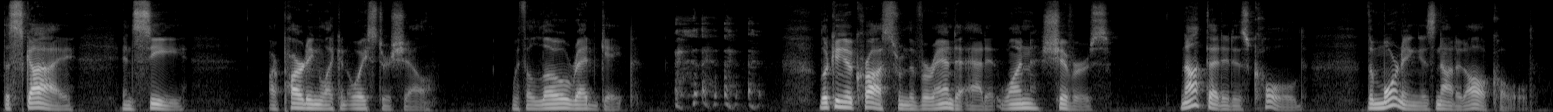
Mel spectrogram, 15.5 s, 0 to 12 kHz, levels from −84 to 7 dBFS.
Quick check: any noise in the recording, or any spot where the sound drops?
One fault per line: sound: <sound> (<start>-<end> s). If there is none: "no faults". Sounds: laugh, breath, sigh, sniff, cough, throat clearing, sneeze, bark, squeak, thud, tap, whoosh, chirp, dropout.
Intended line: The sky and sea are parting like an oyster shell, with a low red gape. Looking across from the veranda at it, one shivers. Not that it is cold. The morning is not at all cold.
sound: laugh (6.7-7.7 s)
